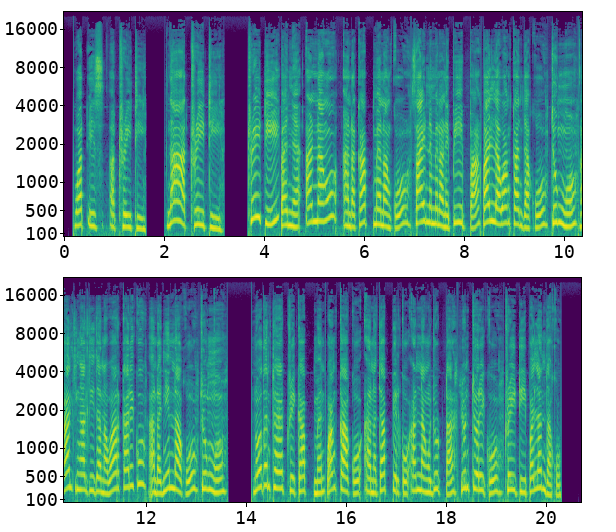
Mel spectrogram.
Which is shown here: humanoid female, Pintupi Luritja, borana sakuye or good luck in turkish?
Pintupi Luritja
